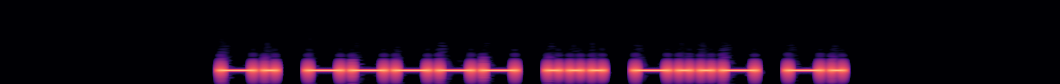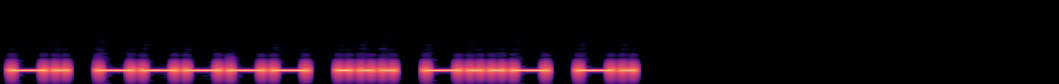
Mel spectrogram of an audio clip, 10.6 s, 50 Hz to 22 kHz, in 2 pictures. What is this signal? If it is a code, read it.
Morse code, heard as a keyed tone, about 22 wpm, 700 Hz. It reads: N0SXN N0SXN
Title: USA Call Signs - 5 Characters - Repeated 2x - 22wpm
